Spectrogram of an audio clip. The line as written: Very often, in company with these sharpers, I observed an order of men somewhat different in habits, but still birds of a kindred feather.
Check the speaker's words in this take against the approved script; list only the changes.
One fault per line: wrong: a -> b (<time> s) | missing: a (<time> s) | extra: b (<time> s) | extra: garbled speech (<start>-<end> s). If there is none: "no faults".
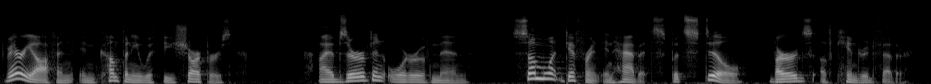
missing: a (8.4 s)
